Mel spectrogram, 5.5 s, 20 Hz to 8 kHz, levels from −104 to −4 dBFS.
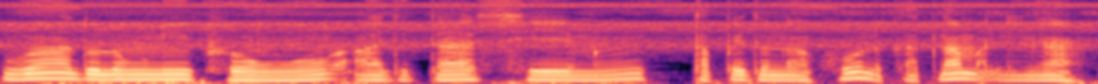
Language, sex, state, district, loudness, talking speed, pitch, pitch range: Garo, male, Meghalaya, South Garo Hills, -15 LUFS, 100 wpm, 125 Hz, 120-135 Hz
